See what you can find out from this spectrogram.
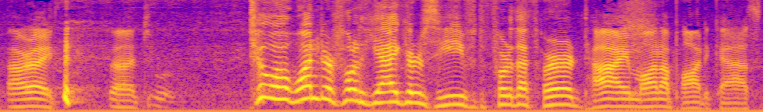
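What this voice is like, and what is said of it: Put-on Irish accent. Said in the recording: “you've already gone from Scottish to Irish”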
